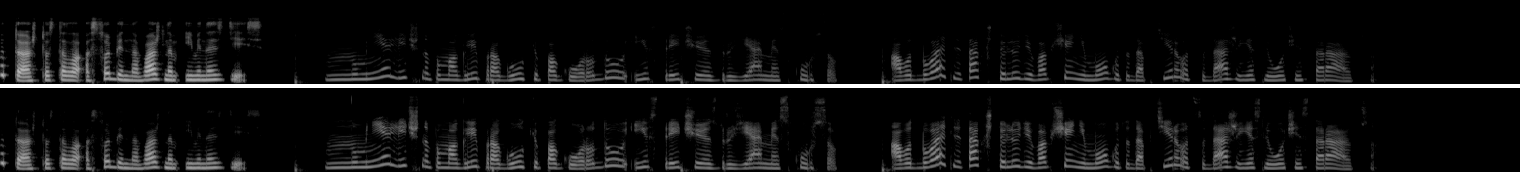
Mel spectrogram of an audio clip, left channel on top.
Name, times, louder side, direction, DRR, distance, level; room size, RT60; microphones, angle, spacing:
voice 1, 0.0-2.6, left 5 dB, 75° left, 0.7 m, -29 dB
sound 1, 0.9-1.1 2.9-3.2 4.9-5.1 6.8-7.1 8.8-9.1, equal, 15° left, 7.4 m, -55 dB
voice 2, 3.2-8.4 8.9-13.5, right 5 dB, 80° right, 1.2 m, -41 dB
open air
head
